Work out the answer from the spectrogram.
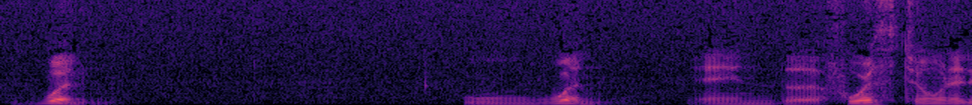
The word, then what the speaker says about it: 问: is a very simple character which uh is pronounced one one and the fourth tone and it means to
